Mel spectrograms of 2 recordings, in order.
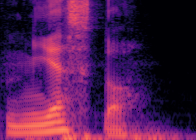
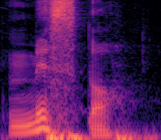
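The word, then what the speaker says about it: mjesto: So, the word for place is miesto. In the song, you'll hear it pronounced misto. Right? – Misto. – So, kind of maybe a little bit lazified it a little bit. Took out the mia and just put it m, like misto.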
